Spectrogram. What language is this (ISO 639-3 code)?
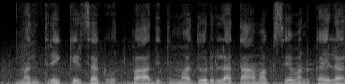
mai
